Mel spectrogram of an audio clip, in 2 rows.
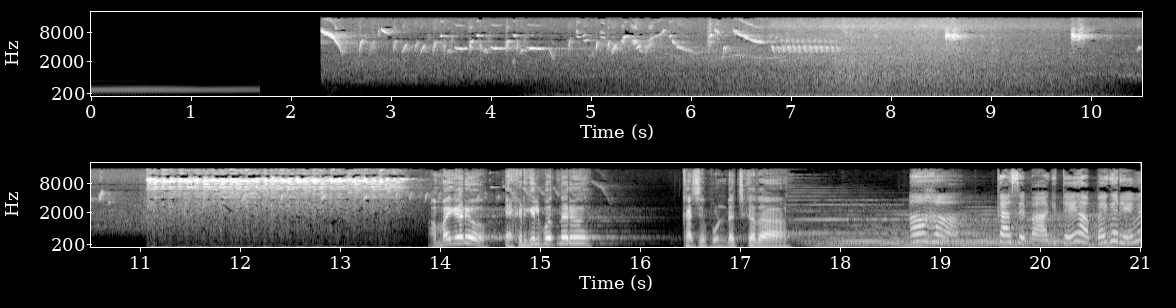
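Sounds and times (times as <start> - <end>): small birds chirping: 2.3 - 9.0, 9.8 - 16.0
steady hiss: 5.8 - 12.3.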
